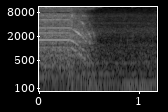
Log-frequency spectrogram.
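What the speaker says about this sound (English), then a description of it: "Of course, got the big cordless impact." A big cordless impact wrench removing the duals from a John Deere 4840 tractor, a loud whirring motor burst that winds down as the trigger releases, leaving a low background hum.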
